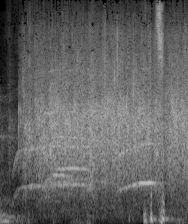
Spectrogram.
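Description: An audience bursts into sustained clapping that swells quickly and holds steady and loud, a dense wash of many hands with a few faint cheers or whistles rising above it.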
